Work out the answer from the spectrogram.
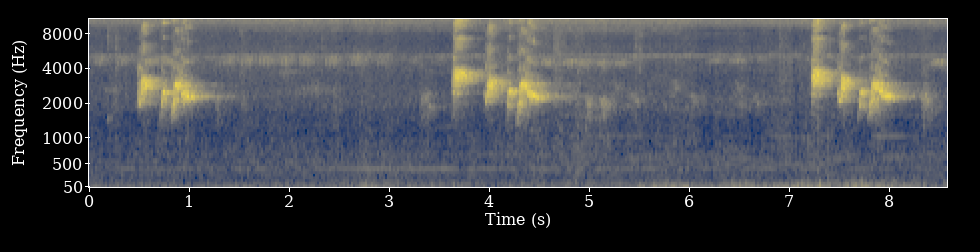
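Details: Red-whiskered bulbul, a wild-caught bird, sings competitively in the morning. Three brisk whistled phrases, each about a second long with quick falling notes, repeat roughly every three and a half seconds over a faint constant high hum.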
